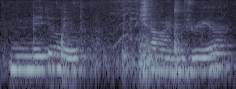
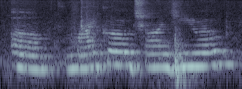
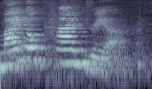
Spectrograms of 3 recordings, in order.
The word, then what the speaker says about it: mitochondria: I think it's pronounced mitochondria. Close. Why? You want to take a guess? Microchondria. It's actually pronounced mitochondria.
